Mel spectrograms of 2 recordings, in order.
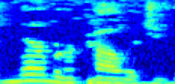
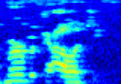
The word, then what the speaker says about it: Myrmecology: That's Murmurcology. There's two different things. This is Murmurcology. It's spelled M-Y-R-M-E-C-O-L-O-G-Y. Murmurcology.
